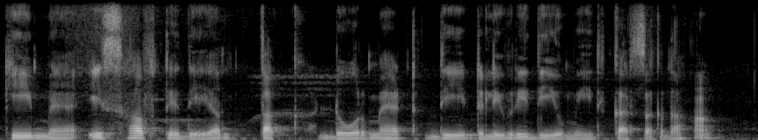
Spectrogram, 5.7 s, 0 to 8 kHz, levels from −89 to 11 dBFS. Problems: background sounds at intervals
